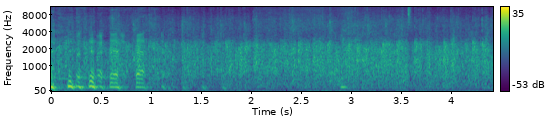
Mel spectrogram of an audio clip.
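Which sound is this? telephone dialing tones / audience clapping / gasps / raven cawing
audience clapping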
